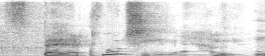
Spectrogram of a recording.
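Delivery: slow villain voice; drawn-out cartoon villain line; Robotnik voice. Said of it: "It's not even a good Robotnik voice".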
